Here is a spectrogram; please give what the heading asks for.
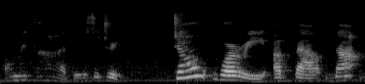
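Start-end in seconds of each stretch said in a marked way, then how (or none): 0.1-1.2 much softer, hushed "oh my God"; hushed realization. Retold or imitated. Waking at three three three after a dream, in a soft, hushed realization. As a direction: breathe out the realization quietly. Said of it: "And you're like".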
